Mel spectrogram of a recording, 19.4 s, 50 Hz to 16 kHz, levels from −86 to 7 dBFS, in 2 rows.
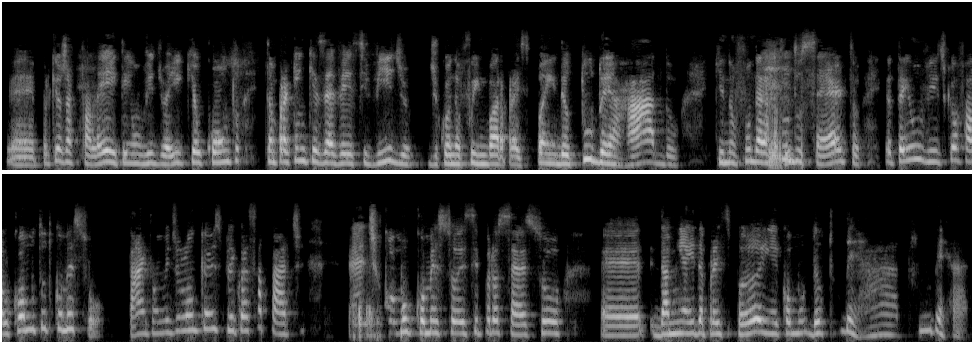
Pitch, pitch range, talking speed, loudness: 235 Hz, 205-260 Hz, 230 wpm, -22 LUFS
